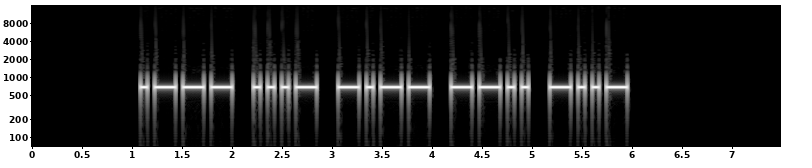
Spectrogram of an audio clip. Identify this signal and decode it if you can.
Morse code, heard as a keyed tone, about 17 wpm, 700 Hz. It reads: JVYZX
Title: Code Groups - 5 Letters - 17wpm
